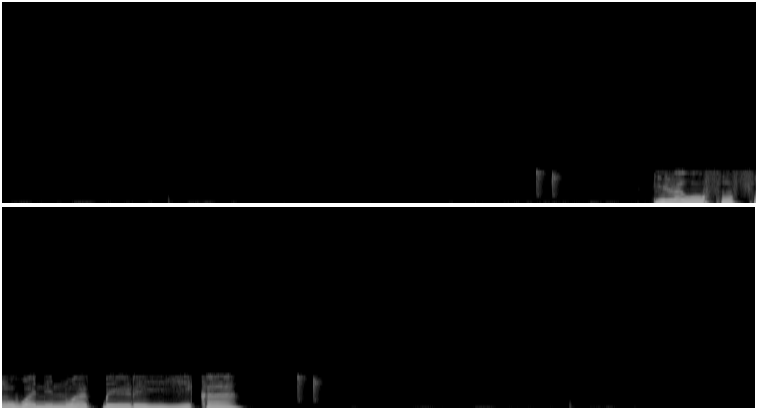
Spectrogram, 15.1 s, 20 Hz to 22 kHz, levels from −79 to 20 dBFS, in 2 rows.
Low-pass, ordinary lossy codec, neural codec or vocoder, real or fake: 3.6 kHz; none; none; real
